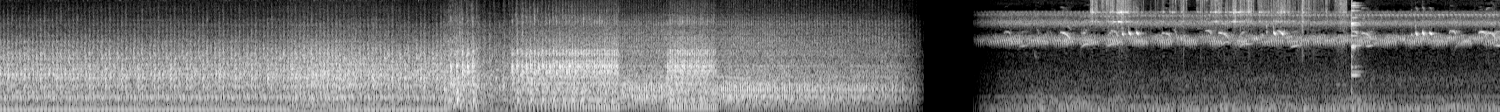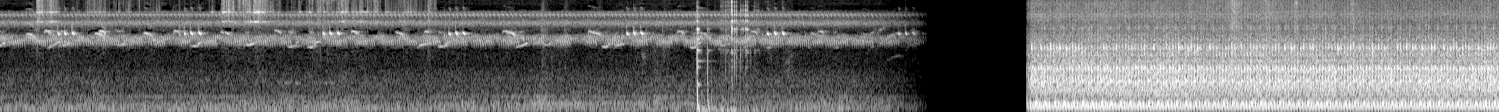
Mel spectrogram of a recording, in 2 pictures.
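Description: Tractor engine sound running steadily, cut off about nine seconds in. Then insects chirp in a high, steady trill for about fourteen seconds. The engine idling returns near the end.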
